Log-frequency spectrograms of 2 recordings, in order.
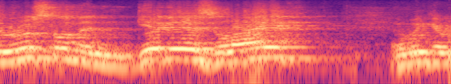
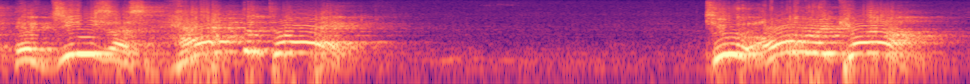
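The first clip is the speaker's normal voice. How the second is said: rising fervor; 8 semitones higher than usual. Real, not acted. Preacher rising to a climax.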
